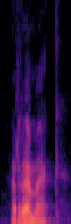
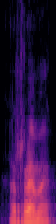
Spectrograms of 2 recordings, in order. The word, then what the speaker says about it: remek: And our example word for today is remek, remek. So give it a little bit of a roll, not too much.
